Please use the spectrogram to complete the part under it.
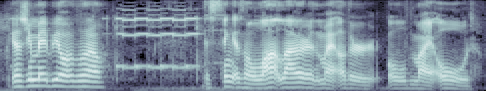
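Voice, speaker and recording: A radio collector whose sex is unclear walks through a home collection in a fairly bright, mid-range voice at a moderate pace. The casual, unscripted delivery offers blunt, offhand little verdicts on each piece. Shelves and tables of radios fill the indoor space, and there's slight hiss or hum.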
